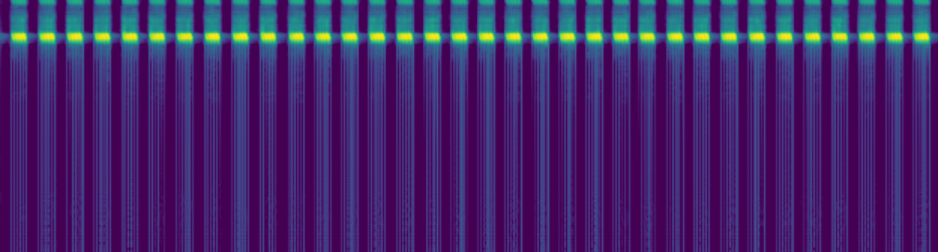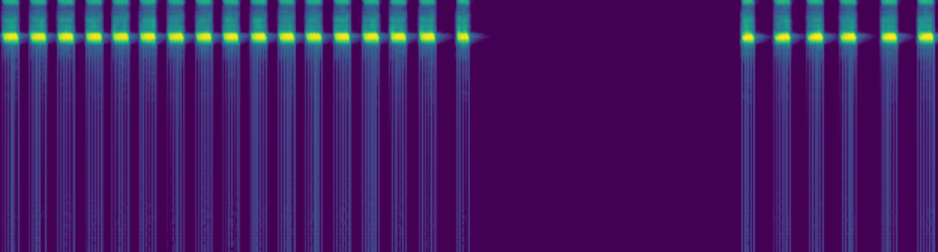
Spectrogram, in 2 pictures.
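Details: Male cricket chirping at night, wing-rubbed calls that attract females and mark territory; a fast, regular run of sharp high chirps stops for about two seconds near the end, then resumes.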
